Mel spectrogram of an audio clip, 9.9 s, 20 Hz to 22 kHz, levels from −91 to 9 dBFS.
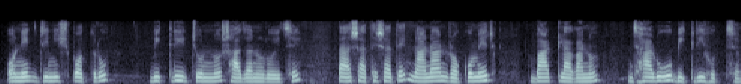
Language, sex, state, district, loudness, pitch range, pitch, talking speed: Bengali, female, West Bengal, Jalpaiguri, -17 LUFS, 170-195 Hz, 185 Hz, 95 wpm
